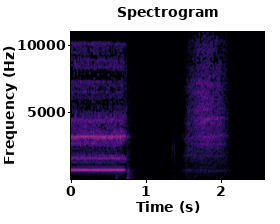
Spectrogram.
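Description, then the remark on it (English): A loud, harsh electronic buzzer blares for under a second and cuts off abruptly as it is pressed to cut off someone singing, followed after a brief pause by a click and a short burst of hissing noise. “Don't buzz me off.”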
